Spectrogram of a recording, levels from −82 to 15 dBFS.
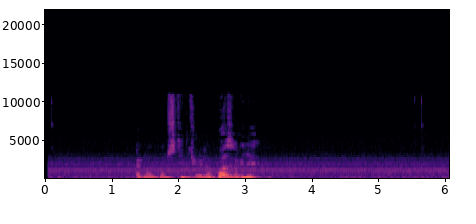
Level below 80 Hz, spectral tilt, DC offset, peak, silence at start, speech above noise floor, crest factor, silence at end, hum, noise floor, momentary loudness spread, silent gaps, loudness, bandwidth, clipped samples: -58 dBFS; -8 dB/octave; under 0.1%; -8 dBFS; 0.95 s; 26 dB; 22 dB; 1.05 s; none; -50 dBFS; 27 LU; none; -26 LUFS; 11 kHz; under 0.1%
